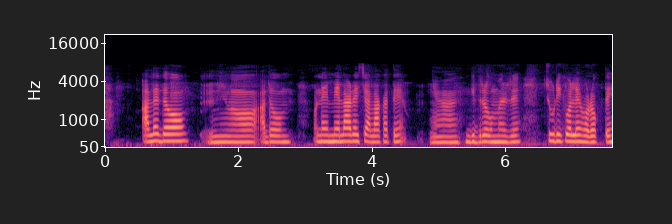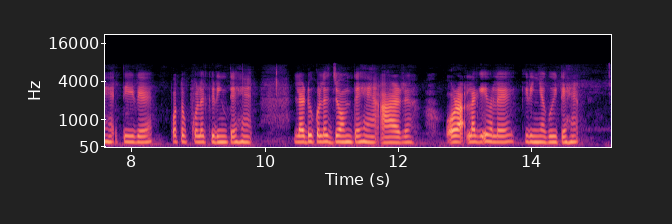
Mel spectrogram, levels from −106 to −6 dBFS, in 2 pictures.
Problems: none marked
